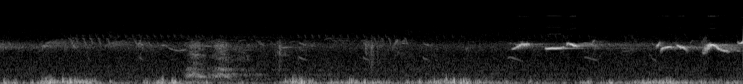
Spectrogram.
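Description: A blackbird sings thin, mid-pitched fluty phrases with brief bright twittering notes near the end, over low rumbling wind or handling noise.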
